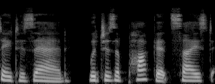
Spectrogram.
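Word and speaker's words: A–Z: the small or mini London a z pronounced a to zed which is a pocket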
